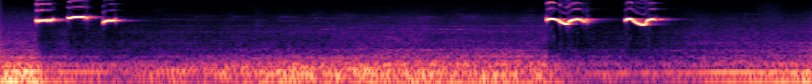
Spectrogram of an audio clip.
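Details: Orange-headed thrush pacingan song: a quick trio of whistled notes, then after a long pause two separate wavering, warbled whistles, all above a low steady hum.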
